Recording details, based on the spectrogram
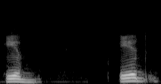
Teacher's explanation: ujung lidah nempel ke ujung gigi seri atas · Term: dza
